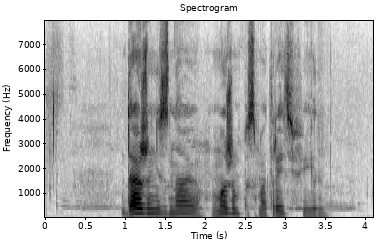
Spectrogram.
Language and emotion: Russian, sad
